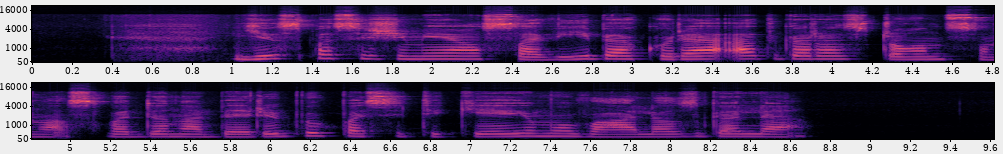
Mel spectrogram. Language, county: Lithuanian, Kaunas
